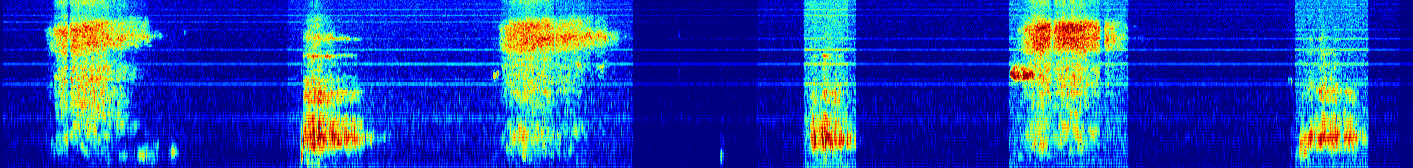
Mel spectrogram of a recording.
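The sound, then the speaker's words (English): Three slow, deep breaths taken together by a group, each a soft airy hiss drawn in and let out, with quiet pauses between. The sound is faint and unaccompanied by talk. “let's take three deep breaths together”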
